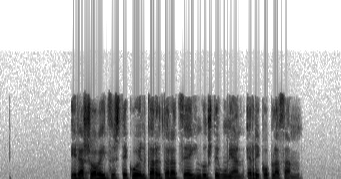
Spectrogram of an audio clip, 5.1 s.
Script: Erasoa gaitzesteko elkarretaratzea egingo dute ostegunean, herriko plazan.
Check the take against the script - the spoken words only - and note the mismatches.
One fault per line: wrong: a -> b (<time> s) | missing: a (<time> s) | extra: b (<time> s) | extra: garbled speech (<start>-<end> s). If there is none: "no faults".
missing: dute (3.1 s)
